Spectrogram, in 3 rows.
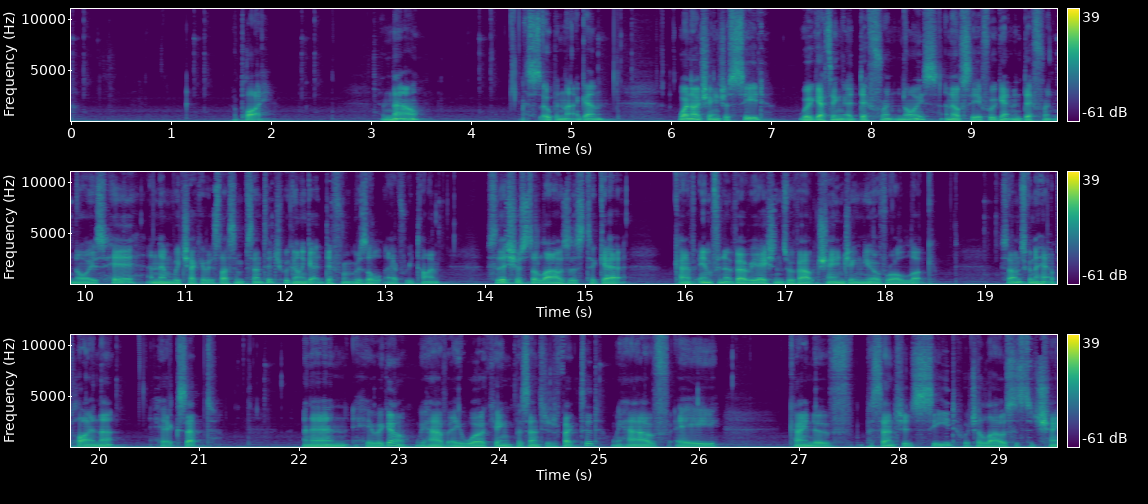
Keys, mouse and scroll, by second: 9.7-10.4 click.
